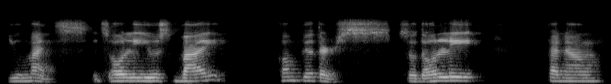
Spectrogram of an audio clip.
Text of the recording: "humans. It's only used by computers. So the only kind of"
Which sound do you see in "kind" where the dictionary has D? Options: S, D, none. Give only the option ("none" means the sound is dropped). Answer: none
